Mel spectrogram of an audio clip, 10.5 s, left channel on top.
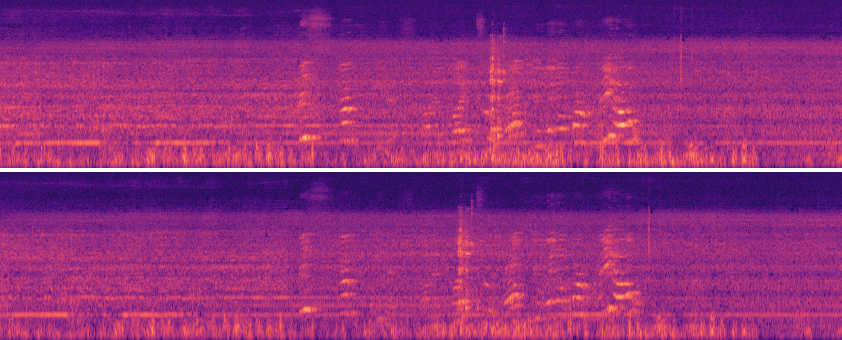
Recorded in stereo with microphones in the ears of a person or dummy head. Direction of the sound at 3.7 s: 35° left (ahead or behind).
